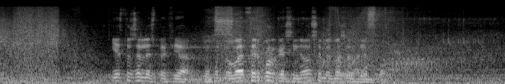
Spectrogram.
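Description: A blast of energy roars and crackles.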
